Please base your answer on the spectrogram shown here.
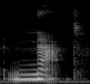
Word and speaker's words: gnat: The G is silent, so it says N, like in gnat.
